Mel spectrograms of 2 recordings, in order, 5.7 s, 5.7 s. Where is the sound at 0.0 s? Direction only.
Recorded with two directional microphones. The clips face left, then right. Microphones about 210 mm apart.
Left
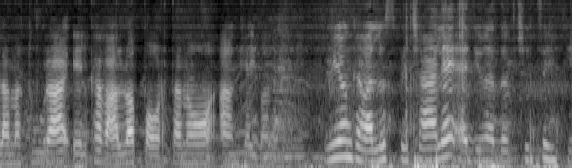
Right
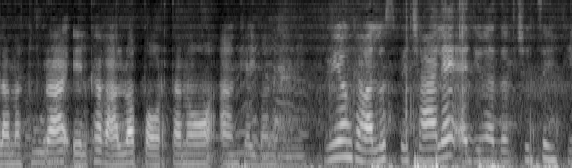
15° right (ahead or behind).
